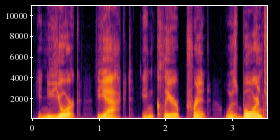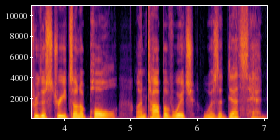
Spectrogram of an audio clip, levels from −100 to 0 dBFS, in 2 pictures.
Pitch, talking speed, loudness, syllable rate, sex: 135 Hz, 185 wpm, -19 LUFS, 4.2 syllables/s, male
